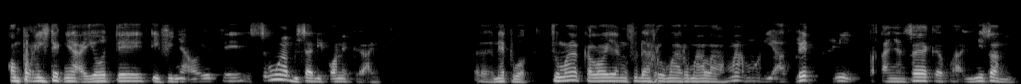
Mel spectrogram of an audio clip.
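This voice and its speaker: A hoarse man explaining technology in a discussion and asking a question, with frequent hesitations. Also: mid-range voice, darkish tone, highs cut off. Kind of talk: casual discussion talk.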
